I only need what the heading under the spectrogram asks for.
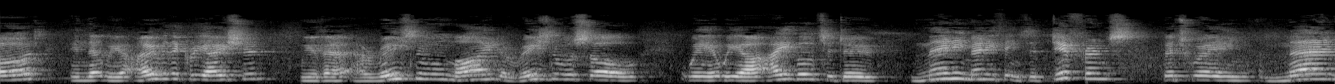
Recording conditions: large echoing room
